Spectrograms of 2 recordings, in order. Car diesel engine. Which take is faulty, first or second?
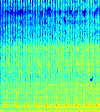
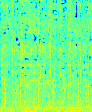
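second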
